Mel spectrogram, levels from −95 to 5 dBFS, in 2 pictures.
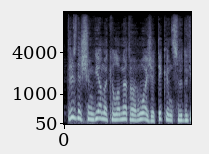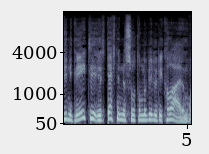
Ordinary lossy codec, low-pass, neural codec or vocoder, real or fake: AAC, 48 kbps; 14.4 kHz; codec, 44.1 kHz, 3.4 kbps, Pupu-Codec; fake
